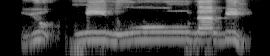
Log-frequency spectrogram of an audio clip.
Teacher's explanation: حمزہ کے اوپر جزم ہے, حمزہ کو جھٹکے سے ادا کریں گے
